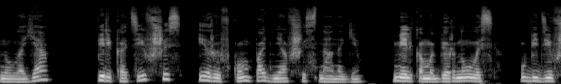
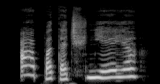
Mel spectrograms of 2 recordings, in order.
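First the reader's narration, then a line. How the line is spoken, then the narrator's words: Squeaking. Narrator (Russian): пискнул братец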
